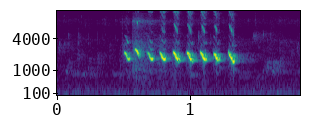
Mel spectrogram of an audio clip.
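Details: Yellow-vented bulbul calling, played to coax reluctant birds into answering: a quick even burst of nine sharp chattering notes, each bright with a slight downward slur, delivered in under a second against a quiet background.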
